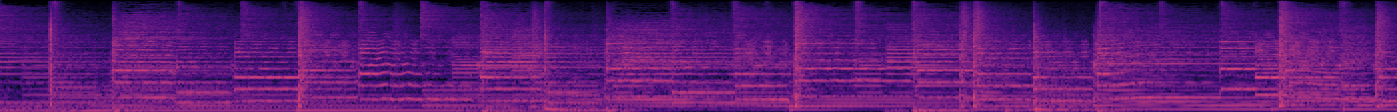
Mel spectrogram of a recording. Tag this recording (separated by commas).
Music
